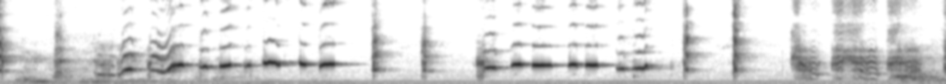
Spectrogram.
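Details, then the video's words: Parrot singing: two long, steady whistled phrases with slight wavers, each introduced by rising slurred notes and separated by sharp clicks, ending in buzzy chatter; soft hum in background. "Parrot singing"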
